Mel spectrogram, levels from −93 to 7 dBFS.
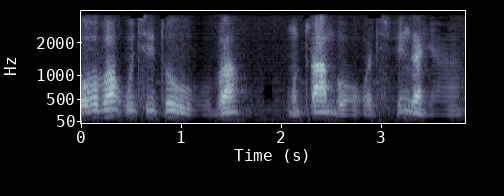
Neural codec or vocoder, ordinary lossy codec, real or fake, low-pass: vocoder, 24 kHz, 100 mel bands, Vocos; MP3, 32 kbps; fake; 3.6 kHz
